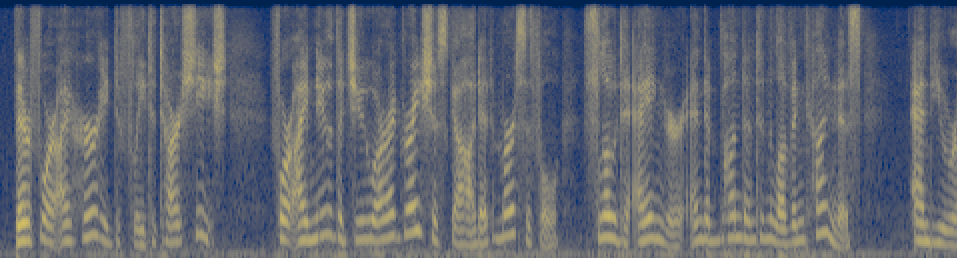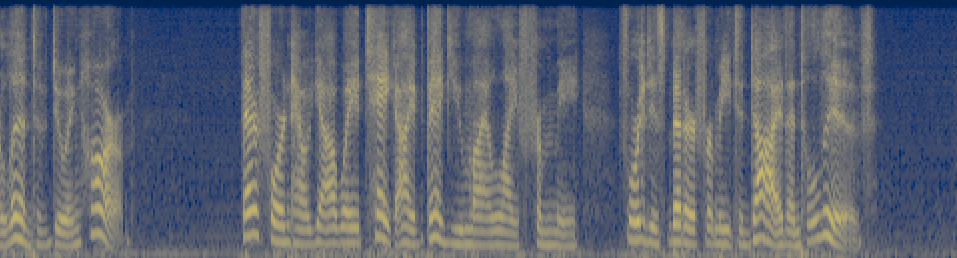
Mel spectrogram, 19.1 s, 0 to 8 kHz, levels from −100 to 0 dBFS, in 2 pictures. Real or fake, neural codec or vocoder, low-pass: fake; codec, 16 kHz in and 24 kHz out, 0.8 kbps, FocalCodec, streaming, 65536 codes; 7.2 kHz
